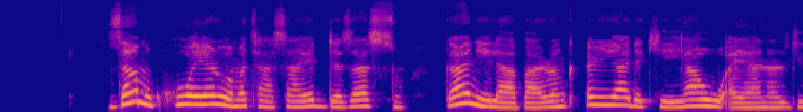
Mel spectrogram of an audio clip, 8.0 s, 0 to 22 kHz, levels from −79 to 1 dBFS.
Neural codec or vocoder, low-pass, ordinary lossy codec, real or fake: none; 19.8 kHz; Opus, 16 kbps; real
